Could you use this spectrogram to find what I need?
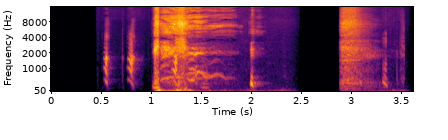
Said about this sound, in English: oh, I feel like I'm gonna sneeze. Sorry. Oh, here we go. First live bless you on the show.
